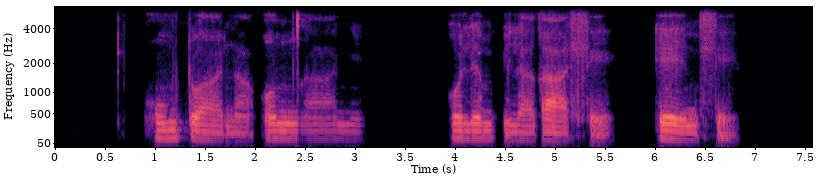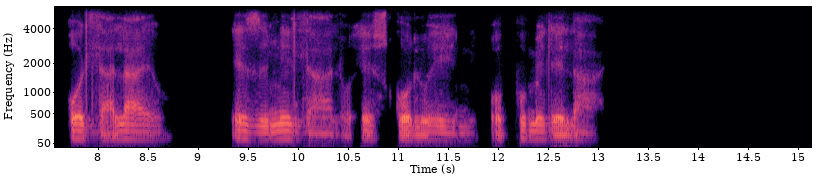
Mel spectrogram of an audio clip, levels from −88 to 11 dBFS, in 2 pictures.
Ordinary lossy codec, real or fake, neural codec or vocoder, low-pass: Opus, 32 kbps; real; none; 5.4 kHz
